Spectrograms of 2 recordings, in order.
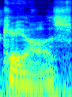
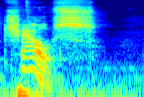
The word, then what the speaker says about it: chaos: how to pronounce chaos I was right it was chaos my friend was wrong he thought it was chouse I forget what the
